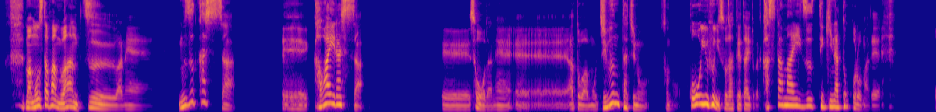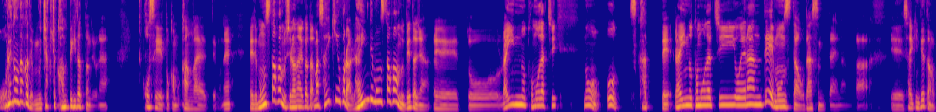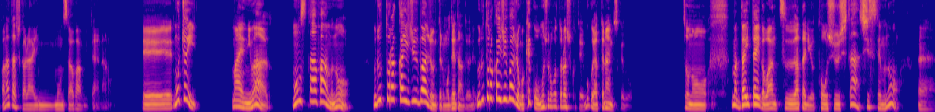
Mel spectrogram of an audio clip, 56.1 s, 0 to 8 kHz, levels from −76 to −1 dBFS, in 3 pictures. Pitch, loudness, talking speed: 150 Hz, -21 LUFS, 335 characters per minute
